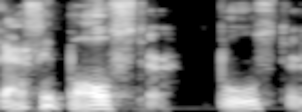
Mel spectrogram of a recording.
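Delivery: Pittsburgh pronunciation. Repeating the word he meant to say, in his Pittsburgh accent. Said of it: "that's my Pittsburgh accent".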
